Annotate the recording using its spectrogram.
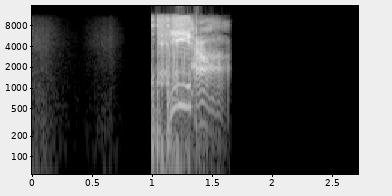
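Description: A short bright victory jingle plays.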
